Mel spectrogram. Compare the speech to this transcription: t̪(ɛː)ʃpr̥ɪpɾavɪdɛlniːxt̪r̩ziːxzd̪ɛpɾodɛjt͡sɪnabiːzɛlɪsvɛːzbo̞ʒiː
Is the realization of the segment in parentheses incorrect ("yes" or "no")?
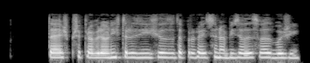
no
